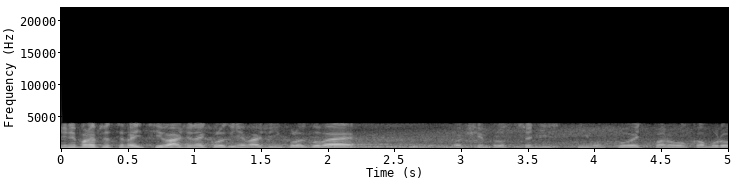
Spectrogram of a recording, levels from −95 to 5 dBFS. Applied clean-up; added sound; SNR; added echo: none; Aircraft; 12 dB; none.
